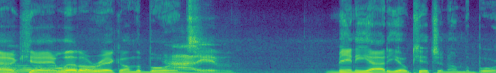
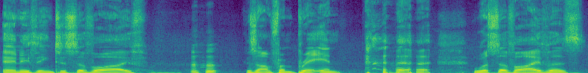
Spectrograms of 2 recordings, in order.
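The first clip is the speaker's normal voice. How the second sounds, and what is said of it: Put-on accent, sounds Australian. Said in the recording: “kind of like a Australian accent”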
